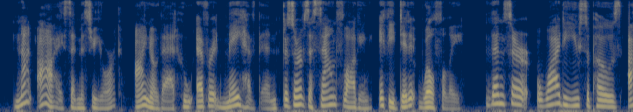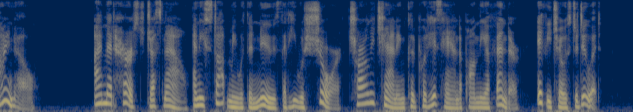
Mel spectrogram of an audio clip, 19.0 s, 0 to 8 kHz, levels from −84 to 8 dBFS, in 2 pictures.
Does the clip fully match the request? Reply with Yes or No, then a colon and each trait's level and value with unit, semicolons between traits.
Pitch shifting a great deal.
Yes: wide, 7.4 semitones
